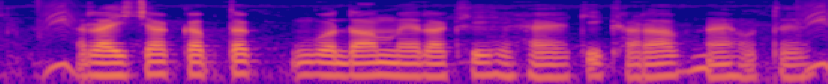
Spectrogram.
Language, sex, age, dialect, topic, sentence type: Maithili, female, 25-30, Angika, agriculture, question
